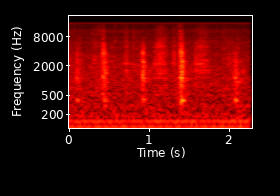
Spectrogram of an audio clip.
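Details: Stopped engine turned slowly by hand: sharp metallic ticks about every half second, with noticeable play. Suspected spun No. 3 connecting-rod bearing, with a damaged crank and cooked conrod from overheating and over-revving oil starvation; the engine is junked.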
